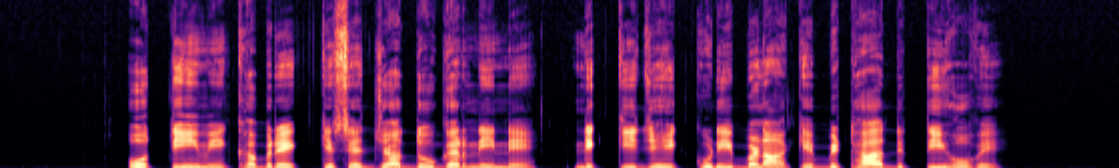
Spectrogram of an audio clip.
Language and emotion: Punjabi, neutral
